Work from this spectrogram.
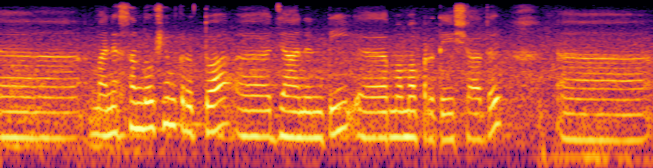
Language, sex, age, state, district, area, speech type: Sanskrit, female, 18-30, Kerala, Kollam, rural, spontaneous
